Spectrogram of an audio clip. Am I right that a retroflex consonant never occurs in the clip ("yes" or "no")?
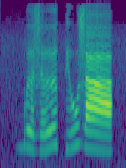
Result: yes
